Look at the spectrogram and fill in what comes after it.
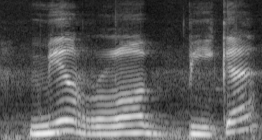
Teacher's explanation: را کو پر پڑھنا لازمی ہے را پہ زبر کی وجہ سے۔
